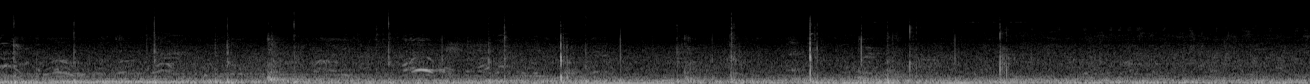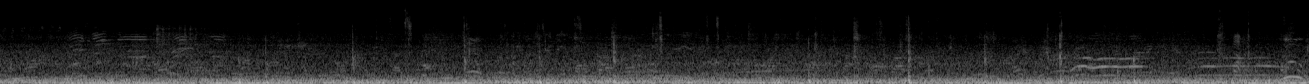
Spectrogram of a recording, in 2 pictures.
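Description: Steady low rumble of road traffic, with a bus passing, and scattered sharp knocks from tennis balls being struck and bouncing on the hard court. Faint, indistinct voices come and go.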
